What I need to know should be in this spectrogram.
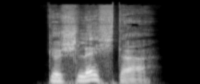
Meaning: nominative/accusative/genitive plural of Geschlecht
- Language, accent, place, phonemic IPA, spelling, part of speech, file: German, Germany, Berlin, /ɡəˈʃlɛçtɐ/, Geschlechter, noun, De-Geschlechter.ogg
